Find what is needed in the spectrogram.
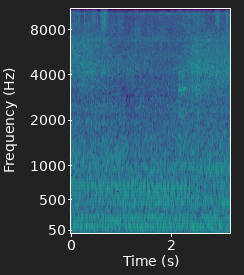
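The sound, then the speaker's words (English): A lorry or delivery vehicle's deep engine rumble fills the street by a building's goods entrance, a steady, fairly loud roar of heavy traffic that holds without a break for a few seconds, with no one talking. “So you have to forgive me if it gets noisy with lorries and delivery vehicles.”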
